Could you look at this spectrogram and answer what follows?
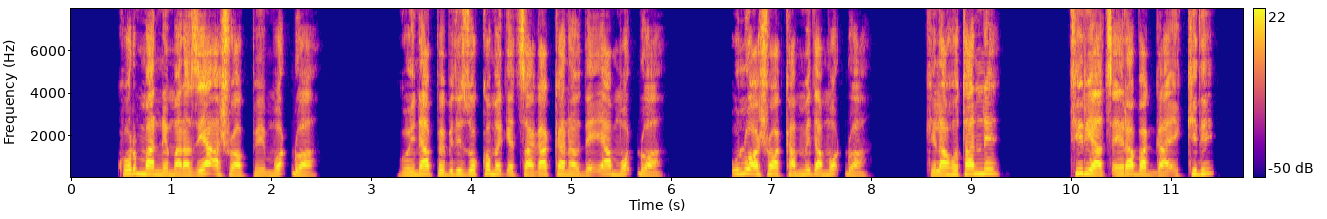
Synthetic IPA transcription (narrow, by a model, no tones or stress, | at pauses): kɔɾmːanːɛmɐɾɐzɪjaːʃʊwaːpːɛmɔɗːʊwaː | ɡɔjnaːpːɛbɪd̪ɪzɔkːɔmɛkʼɛt͡sːaːɡɐkːɐnɐwd̪ɛʔɪjaːmɔɗːʊwaː | ʊlʊɐʃʊwaːkɐmːɪd̪ɐmɔɗːʊwaː | kɪlɐɦɔt̪ɐnːɛ | t̪ɪɾɪjaːt͡sʼe̞ːɾɐbɐɡːaːɛkːɪd̪ɪ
